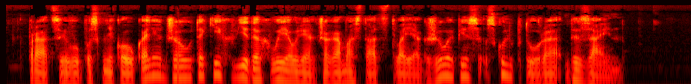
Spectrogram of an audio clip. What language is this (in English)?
Belarusian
